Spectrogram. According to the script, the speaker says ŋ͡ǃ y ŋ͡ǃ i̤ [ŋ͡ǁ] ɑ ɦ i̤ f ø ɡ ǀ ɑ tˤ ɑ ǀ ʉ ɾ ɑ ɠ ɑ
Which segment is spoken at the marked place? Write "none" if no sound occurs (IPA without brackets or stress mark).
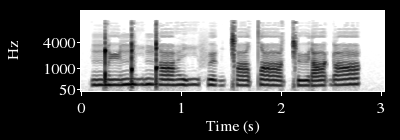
ŋ͡ǃ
